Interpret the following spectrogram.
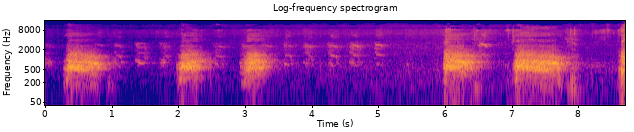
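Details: A Beagle barking: five loud, full barks in two bursts, three close together early on, then a pause before two more, with faint soft noises between.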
